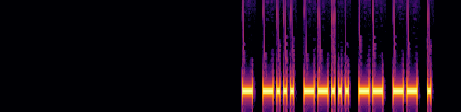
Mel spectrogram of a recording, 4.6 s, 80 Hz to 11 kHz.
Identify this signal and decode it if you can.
Morse code, heard as a keyed tone, about 34 wpm, 700 Hz. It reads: TB7MME
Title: DXCC-100 Call Signs - 6 Characters - Repeated 3x - 35wpm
